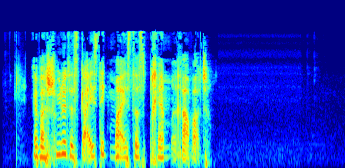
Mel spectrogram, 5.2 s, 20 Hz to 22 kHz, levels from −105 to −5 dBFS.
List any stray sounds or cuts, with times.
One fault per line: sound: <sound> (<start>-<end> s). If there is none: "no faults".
no faults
